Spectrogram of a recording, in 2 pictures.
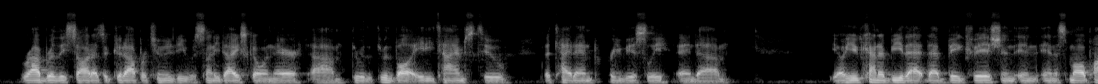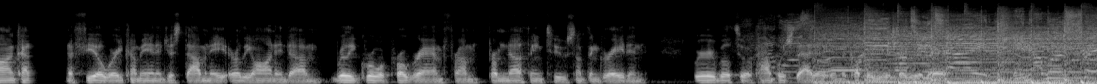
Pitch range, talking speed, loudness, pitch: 85-95 Hz, 230 wpm, -22 LUFS, 90 Hz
